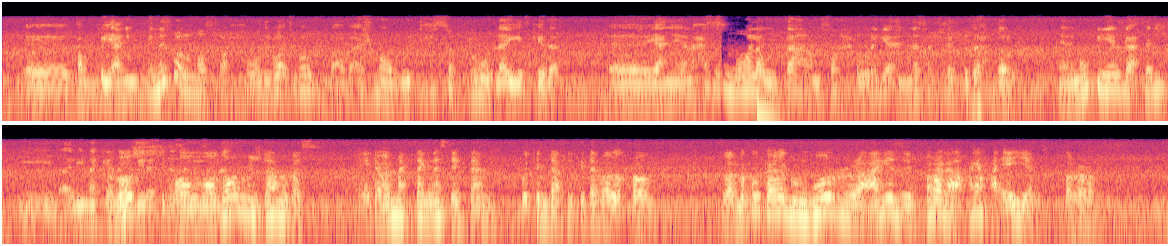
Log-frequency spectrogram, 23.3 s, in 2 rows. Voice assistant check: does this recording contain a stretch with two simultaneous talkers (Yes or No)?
Yes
